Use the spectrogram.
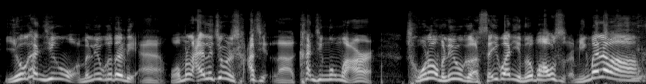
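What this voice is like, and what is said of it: Put-on Northeastern Chinese accent. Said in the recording (Chinese): “东东北口音嘛”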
